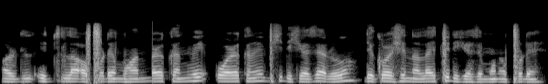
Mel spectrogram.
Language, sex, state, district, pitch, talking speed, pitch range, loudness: Nagamese, male, Nagaland, Kohima, 135 Hz, 230 wpm, 130-145 Hz, -18 LUFS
